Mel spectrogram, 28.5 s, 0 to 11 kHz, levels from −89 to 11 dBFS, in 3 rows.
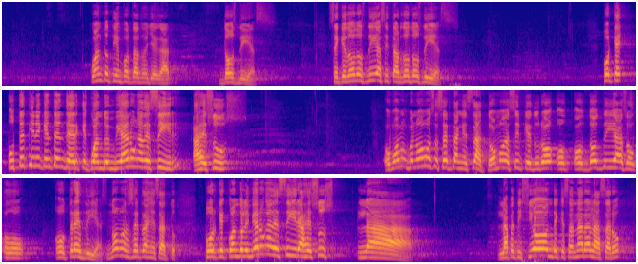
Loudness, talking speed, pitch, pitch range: -16 LUFS, 150 wpm, 245 Hz, 210-285 Hz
